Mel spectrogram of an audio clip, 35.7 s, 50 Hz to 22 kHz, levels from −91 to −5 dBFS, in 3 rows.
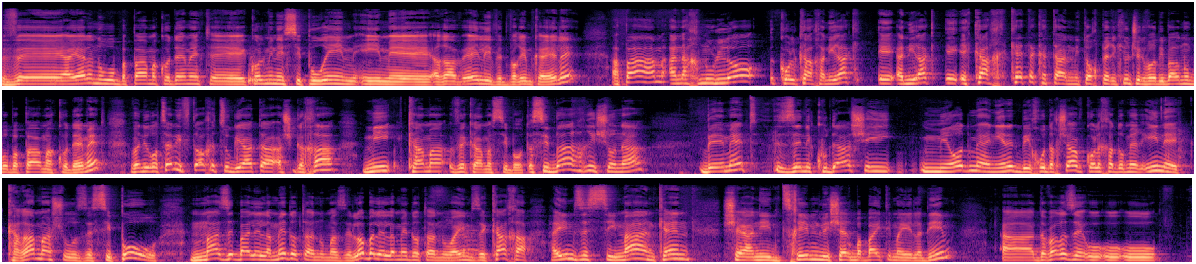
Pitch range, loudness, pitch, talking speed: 150-195 Hz, -20 LUFS, 175 Hz, 150 wpm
